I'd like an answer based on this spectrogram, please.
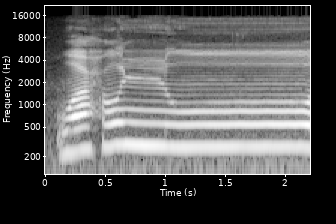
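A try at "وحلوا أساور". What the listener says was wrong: لا احنا ما بنمدش المنفصل، احنا بنقرا ونذكر الساده المشاهدين بروايه بقصر المنفصل.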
